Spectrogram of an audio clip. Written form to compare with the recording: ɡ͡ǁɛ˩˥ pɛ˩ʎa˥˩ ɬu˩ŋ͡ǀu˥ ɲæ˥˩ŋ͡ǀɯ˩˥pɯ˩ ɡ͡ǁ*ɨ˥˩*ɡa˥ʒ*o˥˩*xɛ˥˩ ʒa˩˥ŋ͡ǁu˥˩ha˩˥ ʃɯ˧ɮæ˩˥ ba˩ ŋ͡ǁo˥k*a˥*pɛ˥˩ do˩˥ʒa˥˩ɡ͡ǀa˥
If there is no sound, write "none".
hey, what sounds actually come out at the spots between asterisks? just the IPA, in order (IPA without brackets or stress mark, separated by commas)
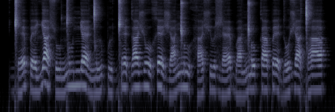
ɛ˥˩, o˥˩, a˥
